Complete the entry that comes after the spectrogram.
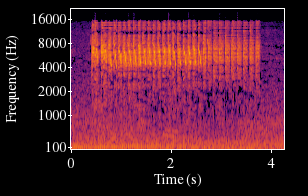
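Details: Lure recording of a little spiderhunter: a long, fast, regular series of high piercing notes, roughly three per second-fraction, slowly fading over three seconds, with a soft low hum beneath.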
